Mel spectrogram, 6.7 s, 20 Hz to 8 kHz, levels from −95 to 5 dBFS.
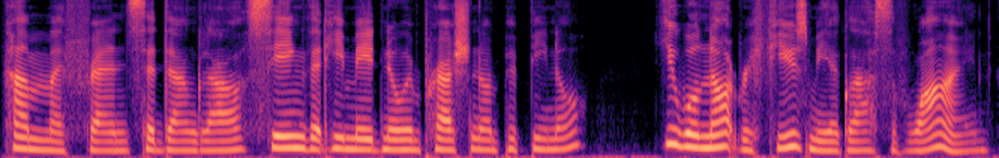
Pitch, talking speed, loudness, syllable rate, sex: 195 Hz, 200 wpm, -18 LUFS, 4.7 syllables/s, female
